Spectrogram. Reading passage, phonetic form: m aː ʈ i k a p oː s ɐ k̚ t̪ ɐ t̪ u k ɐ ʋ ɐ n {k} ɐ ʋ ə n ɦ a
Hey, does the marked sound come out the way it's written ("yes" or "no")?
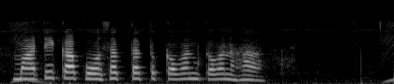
yes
